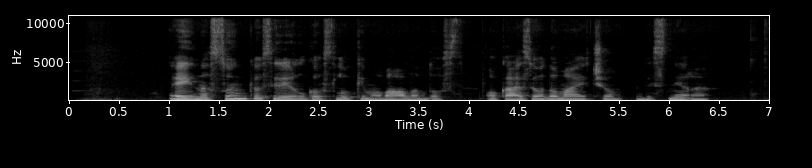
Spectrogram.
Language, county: Lithuanian, Panevėžys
